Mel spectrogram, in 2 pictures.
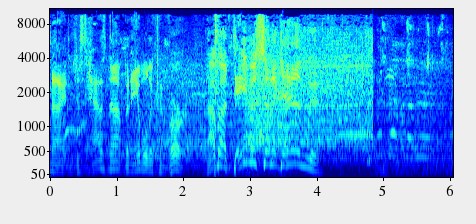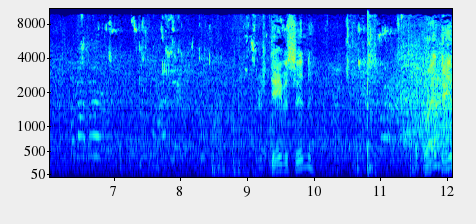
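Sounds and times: murmuring arena crowd: 0:00.0 - 0:12.0.

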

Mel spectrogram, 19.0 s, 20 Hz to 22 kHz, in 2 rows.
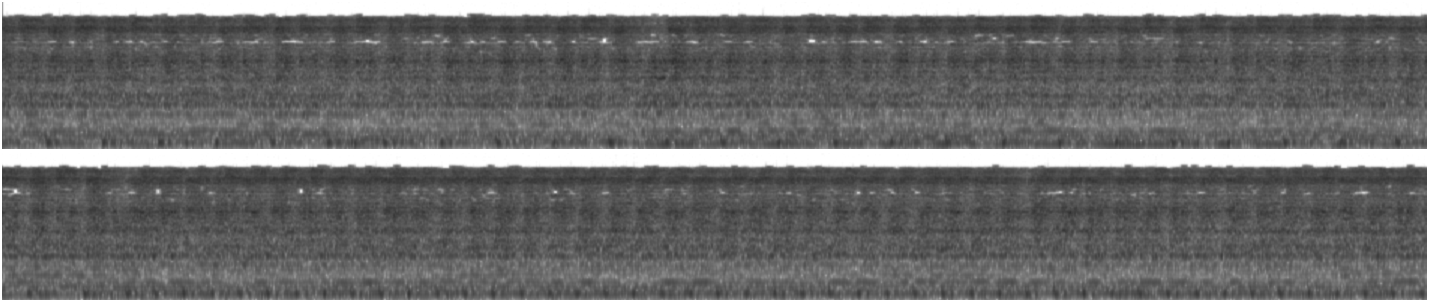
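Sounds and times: electric guitar metal riff: 0:00.0 - 0:19.0.

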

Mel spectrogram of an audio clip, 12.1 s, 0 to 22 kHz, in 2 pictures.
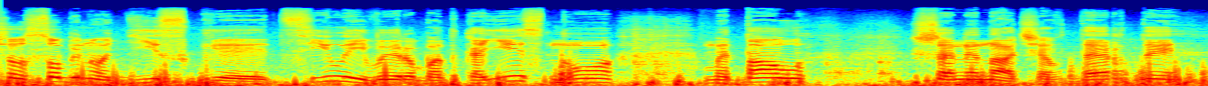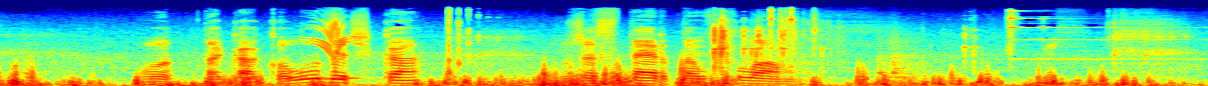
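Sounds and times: bright bell ding: 0:07.7 - 0:08.1, 0:11.1 - 0:12.0.

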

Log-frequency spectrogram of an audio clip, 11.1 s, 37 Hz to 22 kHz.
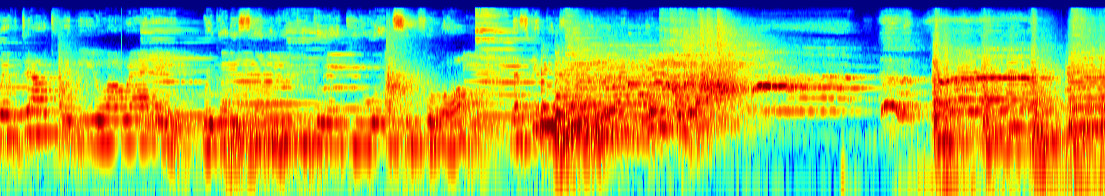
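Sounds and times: chamber ensemble music: 0:01.4 - 0:08.1.

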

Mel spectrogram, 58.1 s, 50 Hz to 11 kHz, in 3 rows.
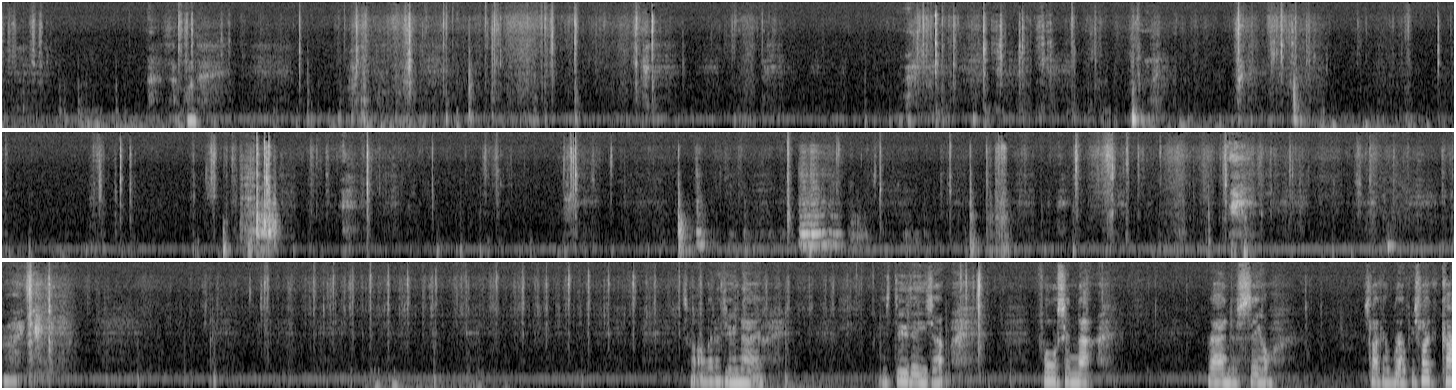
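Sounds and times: low hum: 0:00.0 - 0:09.0, 0:15.0 - 0:22.2, 0:42.8 - 0:58.0.

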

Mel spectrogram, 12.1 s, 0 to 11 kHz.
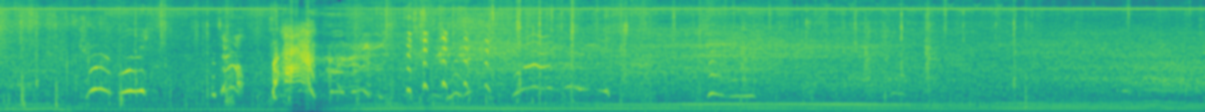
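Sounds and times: horse hooves clopping: 0:00.0 - 0:12.0.

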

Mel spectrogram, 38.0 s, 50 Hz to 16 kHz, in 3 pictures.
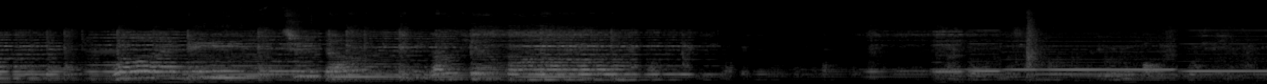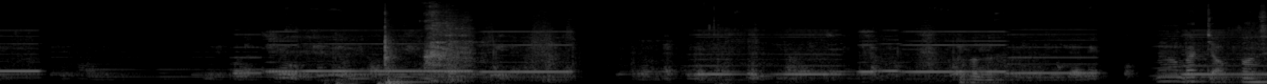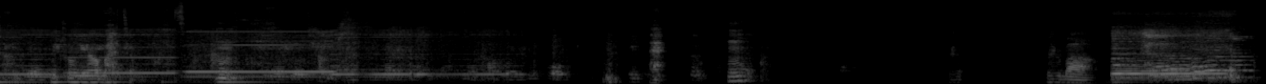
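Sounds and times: pop song: 0:00.0 - 0:06.9, 0:36.8 - 0:38.0.

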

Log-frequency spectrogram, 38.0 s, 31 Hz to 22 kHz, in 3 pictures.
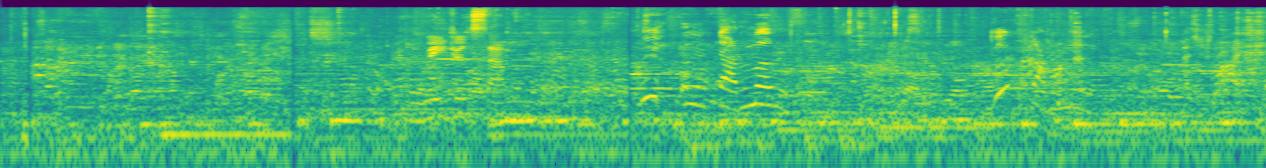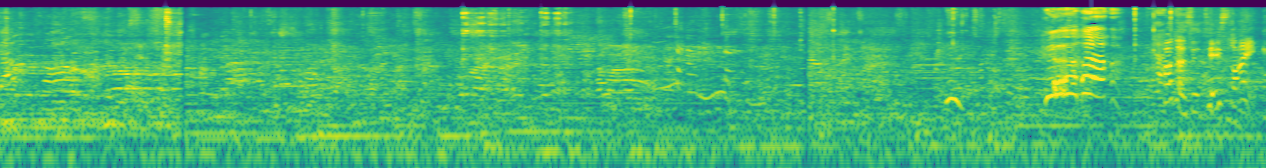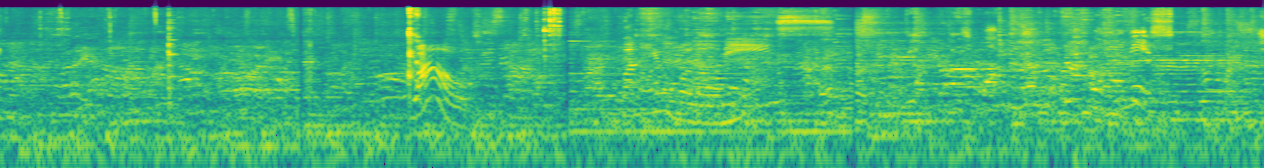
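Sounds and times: background music: 0:00.0 - 0:37.9
voices chattering: 0:00.0 - 0:37.9.

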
